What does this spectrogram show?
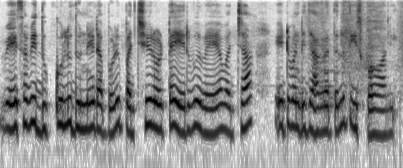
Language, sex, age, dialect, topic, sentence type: Telugu, female, 18-24, Central/Coastal, agriculture, question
